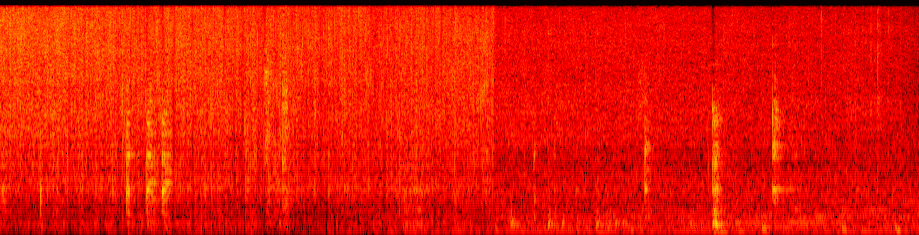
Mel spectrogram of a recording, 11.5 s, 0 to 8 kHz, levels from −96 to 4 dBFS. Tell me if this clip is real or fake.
real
